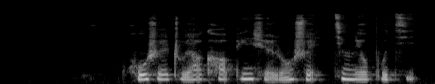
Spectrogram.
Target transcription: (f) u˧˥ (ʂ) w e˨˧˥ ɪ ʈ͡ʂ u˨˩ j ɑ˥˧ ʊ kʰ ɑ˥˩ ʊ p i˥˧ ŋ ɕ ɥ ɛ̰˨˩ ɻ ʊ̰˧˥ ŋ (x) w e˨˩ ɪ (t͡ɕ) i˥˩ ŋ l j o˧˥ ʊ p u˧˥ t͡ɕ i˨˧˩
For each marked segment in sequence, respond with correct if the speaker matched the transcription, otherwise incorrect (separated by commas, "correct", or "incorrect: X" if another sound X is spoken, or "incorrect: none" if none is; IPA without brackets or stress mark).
incorrect: x, correct, incorrect: ʂ, correct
